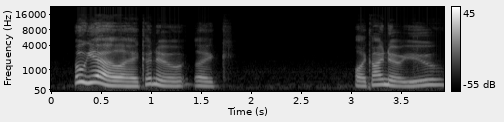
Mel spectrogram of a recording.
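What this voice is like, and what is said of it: Imitates a college frat guy. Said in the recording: “That's my impression of frat guys in college.”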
